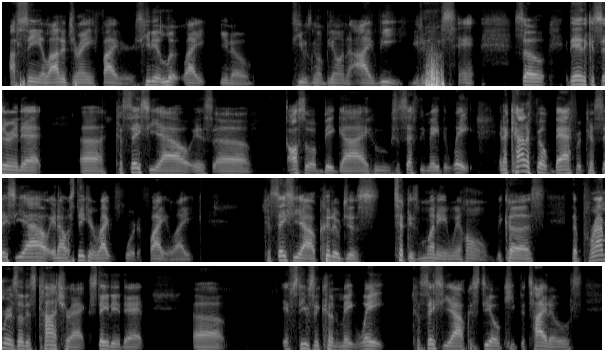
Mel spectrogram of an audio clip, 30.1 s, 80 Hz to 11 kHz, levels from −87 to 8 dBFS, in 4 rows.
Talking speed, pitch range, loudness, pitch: 180 wpm, 110-135 Hz, -34 LUFS, 125 Hz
